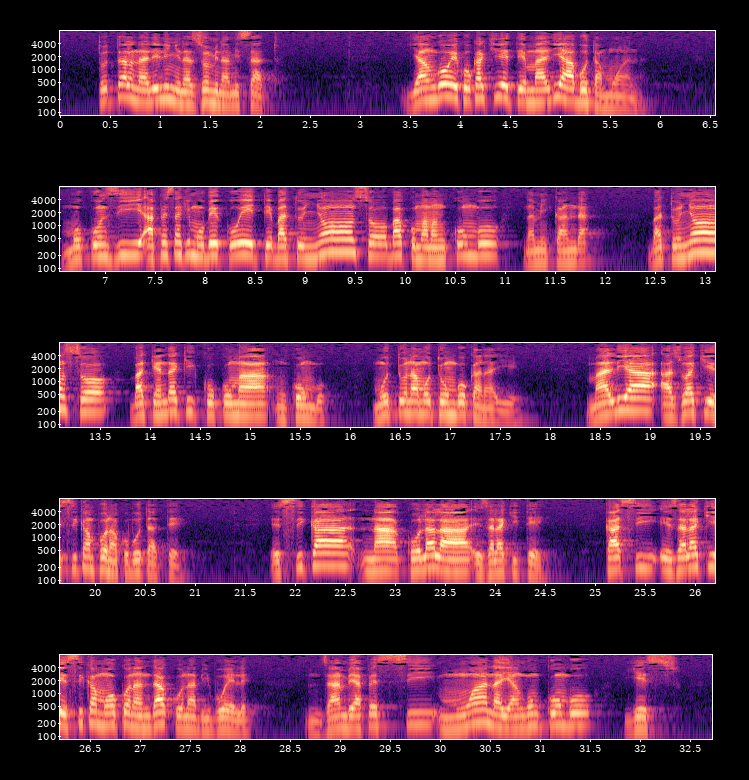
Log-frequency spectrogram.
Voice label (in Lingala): good news lingala west, drama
